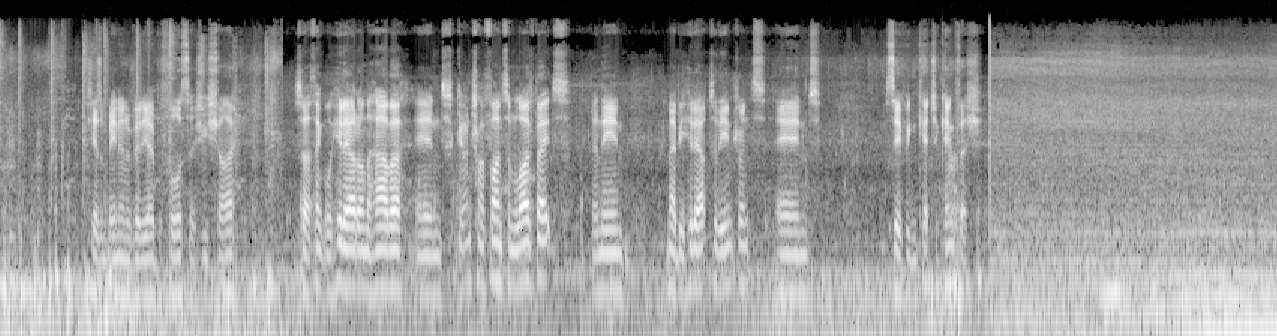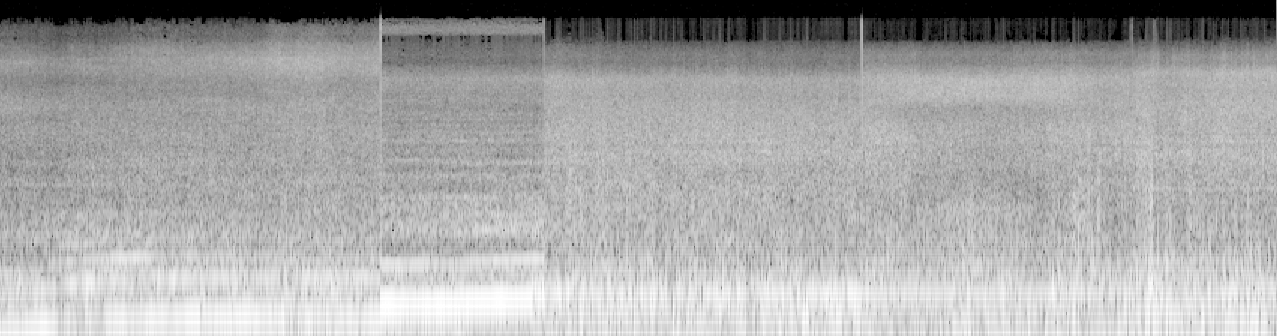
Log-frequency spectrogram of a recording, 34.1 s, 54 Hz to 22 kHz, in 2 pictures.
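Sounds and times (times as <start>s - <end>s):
outboard motor droning: 0.0s - 34.0s
wind: 0.0s - 34.0s.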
